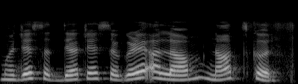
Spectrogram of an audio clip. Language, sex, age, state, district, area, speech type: Goan Konkani, female, 30-45, Goa, Canacona, urban, read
